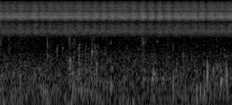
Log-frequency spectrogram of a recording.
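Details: A continuous high-pitched insect drone from crickets on Korčula, Croatia, overlooking a bay. It shimmers in rapid regular pulses near three per second, with soft scattered ticks and rustles below.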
